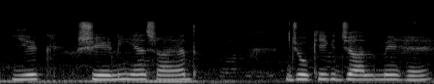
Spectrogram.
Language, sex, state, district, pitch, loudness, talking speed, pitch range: Hindi, female, Uttar Pradesh, Muzaffarnagar, 220 Hz, -30 LUFS, 150 wpm, 205-230 Hz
